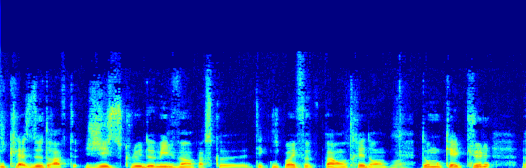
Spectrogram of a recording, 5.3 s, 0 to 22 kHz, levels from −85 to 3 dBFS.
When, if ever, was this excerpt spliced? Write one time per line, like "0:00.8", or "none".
0:04.1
